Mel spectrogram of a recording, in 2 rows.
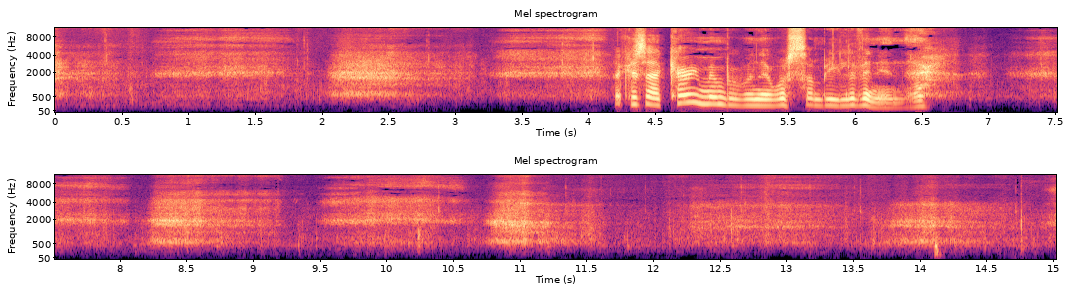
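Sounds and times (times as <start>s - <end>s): person breathing close to microphone: 0.0s - 4.2s, 6.5s - 15.0s.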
